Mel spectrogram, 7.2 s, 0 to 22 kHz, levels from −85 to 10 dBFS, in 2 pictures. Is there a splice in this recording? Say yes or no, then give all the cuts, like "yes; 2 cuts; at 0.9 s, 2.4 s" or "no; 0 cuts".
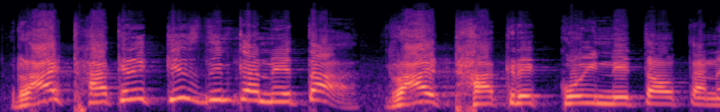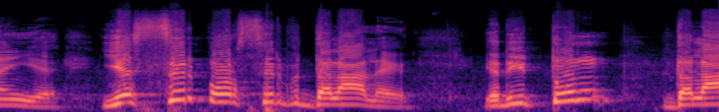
no; 0 cuts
